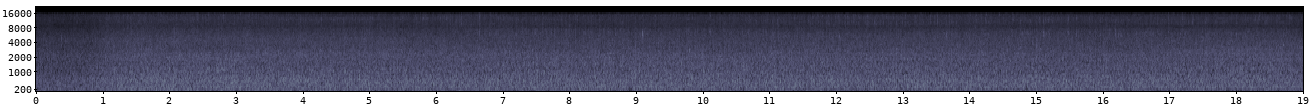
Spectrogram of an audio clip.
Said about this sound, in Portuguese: Muita chuva, viu, meus amigos? Chuva demais, olha.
